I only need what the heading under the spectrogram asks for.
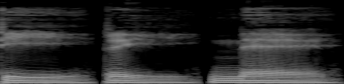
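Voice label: "tirine", concatenated syllables; Affixing experiment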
